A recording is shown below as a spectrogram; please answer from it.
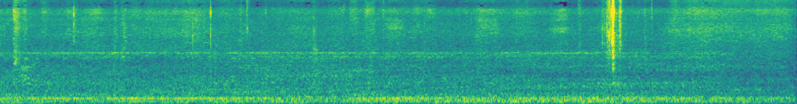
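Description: Steady low rumble with a faint high whine held underneath, and a door latch clicking about eight seconds in.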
